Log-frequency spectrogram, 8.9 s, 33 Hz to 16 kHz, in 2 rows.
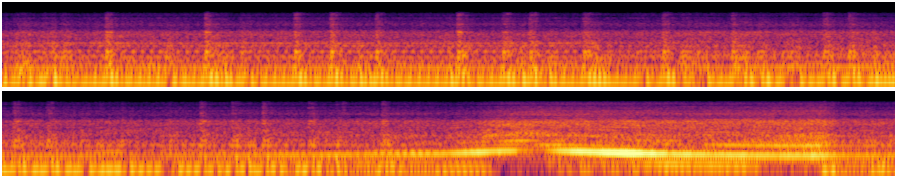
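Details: Mercedes R129 300 SL petrol engine with rough idle: irregular stumbles and clicks, misfiring, then a brief rev.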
